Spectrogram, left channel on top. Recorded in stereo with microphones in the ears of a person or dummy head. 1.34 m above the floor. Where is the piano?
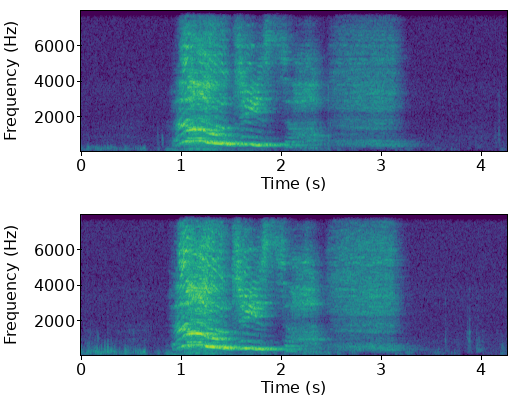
I don't hear a piano.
